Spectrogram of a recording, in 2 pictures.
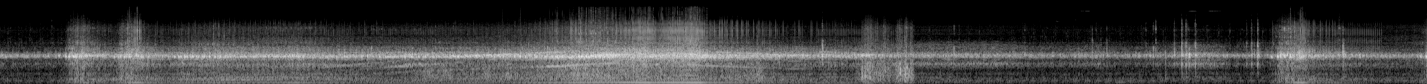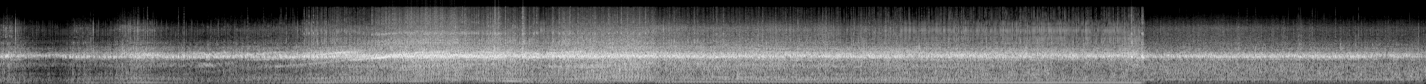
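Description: Honda VTX 1800 C5's V-twin engine riding off and accelerating on the road, revs rising and falling through gear changes. A steady high-pitched whine runs under it, and rushing wind is loudest about two-thirds of the way through.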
